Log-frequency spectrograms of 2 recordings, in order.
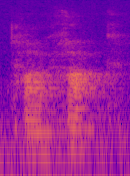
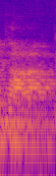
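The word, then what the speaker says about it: Tagaq: sure you could, was Tanya, and forgive my pronunciation, Douglas, Tahak. No, sorry. Tanya Tarak, an Inuit singer.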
